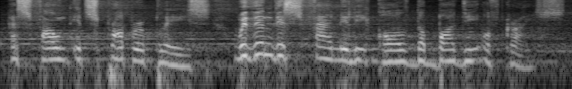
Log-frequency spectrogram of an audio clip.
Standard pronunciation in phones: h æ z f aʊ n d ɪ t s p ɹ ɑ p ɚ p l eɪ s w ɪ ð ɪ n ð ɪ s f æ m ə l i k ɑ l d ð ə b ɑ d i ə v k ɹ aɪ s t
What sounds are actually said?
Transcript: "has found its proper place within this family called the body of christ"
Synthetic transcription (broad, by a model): h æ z f aʊ n d ɪ t s p ɹ ɑ p ɚ p l eɪ s w ɪ ð ɪ n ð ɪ s f æ m ə l i k ɑ l d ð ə b ɑ d i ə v k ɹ aɪ s t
